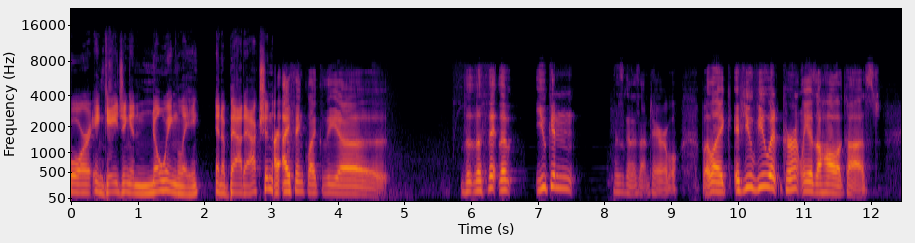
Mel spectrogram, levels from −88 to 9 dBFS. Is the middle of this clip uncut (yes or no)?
no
